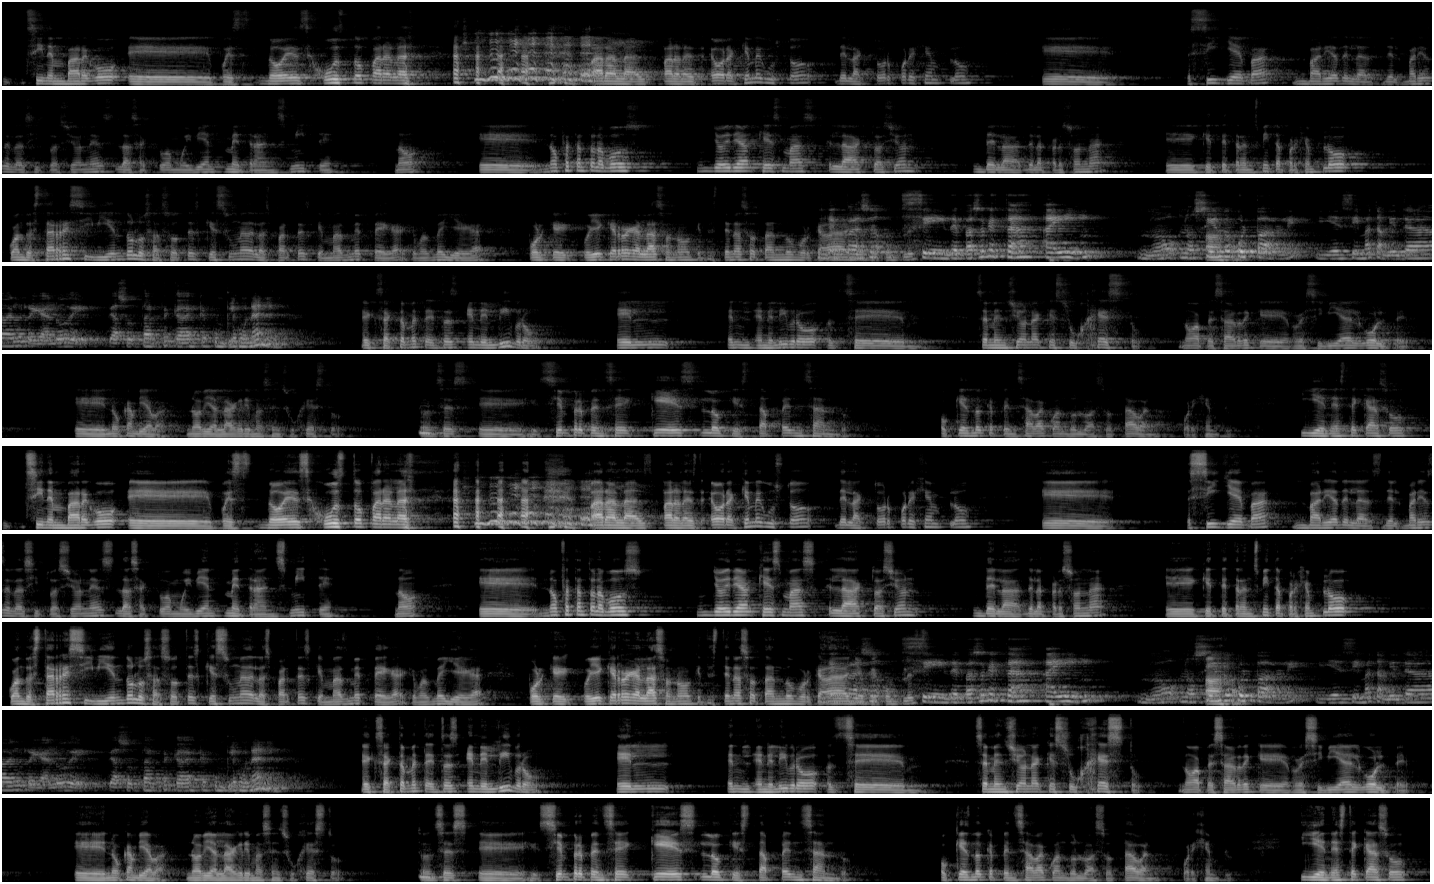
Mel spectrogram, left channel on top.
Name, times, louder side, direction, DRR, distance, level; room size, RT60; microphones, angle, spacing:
voice 1, 0.0-9.7 10.4-11.1 11.9-17.6 18.2-18.5 19.1-20.7 21.3-23.5 24.0-25.3 25.9-27.9 28.7-33.4 33.9-37.7 40.6-41.0 46.5-48.3 49.0-49.6 50.2-52.1 52.6-54.3 54.7-57.0 57.9-60.6 61.4-65.7 66.6-68.8 69.0-69.4 70.2-71.2, right 5 dB, 65° right, 17 dB, 0.4 m, -30 dB
voice 2, 4.7-5.9 36.8-39.5 40.0-45.7 61.4-61.5, left 1 dB, 15° left, 2 dB, 2.0 m, -32 dB
18.5 x 7.2 x 8.9 m, 1.3 s
head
